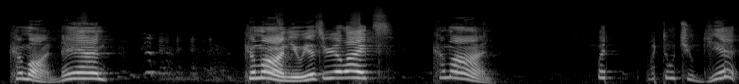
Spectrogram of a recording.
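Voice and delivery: loud, high-pitched exasperated outburst; mock-cry out at people who just won't get it; fed up. Preacher as God scolding the Israelites, hammed-up exasperation. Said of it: "God's sick of it".

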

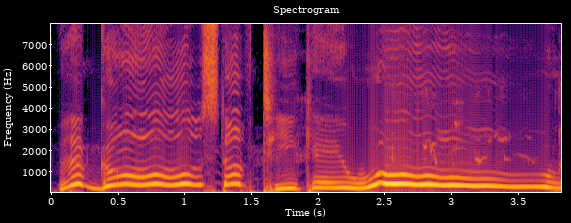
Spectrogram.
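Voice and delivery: high, wailing ghostly voice. Acted. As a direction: moan it like a ghost from beyond. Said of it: "a ghostly voice is coming down".

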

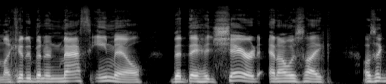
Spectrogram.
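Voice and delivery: usual speaking voice

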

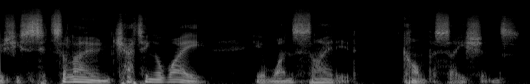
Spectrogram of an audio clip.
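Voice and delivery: low, very soft ghost-story telling; creepy hush. A narrator's reading. Host reads of child chatting to ghost, eerie hush. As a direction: let it sink to an eerie hush.

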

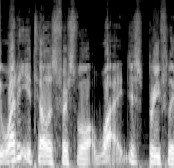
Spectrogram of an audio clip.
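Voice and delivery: usual speaking voice

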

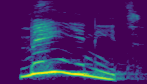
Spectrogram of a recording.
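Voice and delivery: high and loud, disbelieving; surprised exclamation. Acted. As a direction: react to his birthday in disbelief. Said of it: "roep ik".

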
